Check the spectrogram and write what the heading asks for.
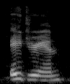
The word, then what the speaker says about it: Adrienne: in um artfully adrienne hey i can't even say it right adrian is that how you say your name how would you pronounce that adrian okay that's how oh and there's laura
